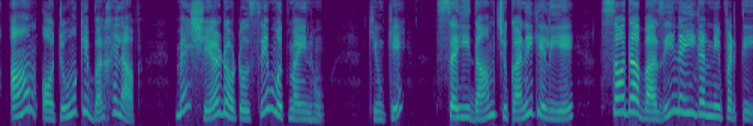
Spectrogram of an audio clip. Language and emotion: Urdu, happy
